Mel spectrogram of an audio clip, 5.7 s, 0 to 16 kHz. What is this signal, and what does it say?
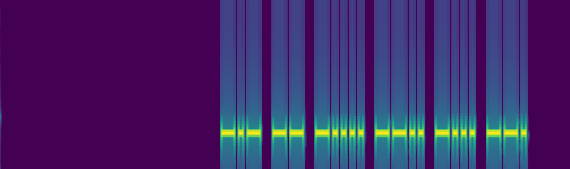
Morse code, heard as a keyed tone, about 27 wpm, 700 Hz. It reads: KM6ZBG
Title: USA Call Signs - 6 Characters - Repeated 2x - 28wpm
